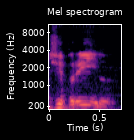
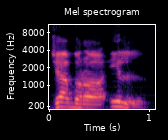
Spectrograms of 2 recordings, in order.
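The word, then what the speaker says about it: جبريل: angel gabriel masha allah there is jibril you can say jay bara with we have jabra e jabra il jabra il and jabra il right there is a ya here after the hamza in jabara il there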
